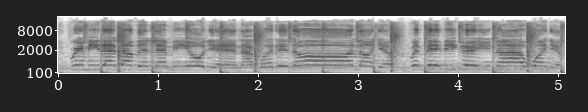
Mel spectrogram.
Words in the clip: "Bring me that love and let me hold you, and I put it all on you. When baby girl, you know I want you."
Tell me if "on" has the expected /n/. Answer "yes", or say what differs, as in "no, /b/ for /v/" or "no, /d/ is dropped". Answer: yes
